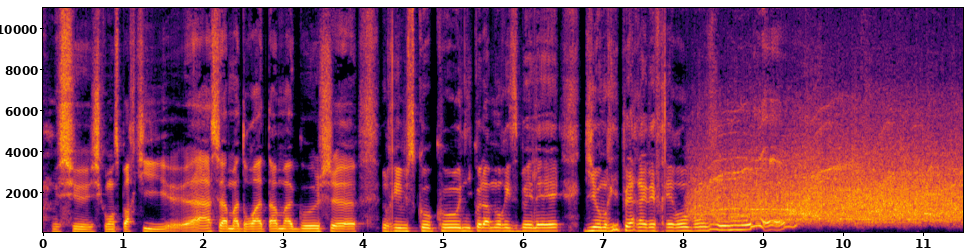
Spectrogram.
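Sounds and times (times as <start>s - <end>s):
speech: 0.1s - 9.2s
canned applause sound effect on a French show: 8.0s - 11.4s.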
